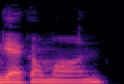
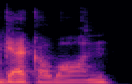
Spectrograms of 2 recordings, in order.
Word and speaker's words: Gekomon: It just sounds like the word gecko.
